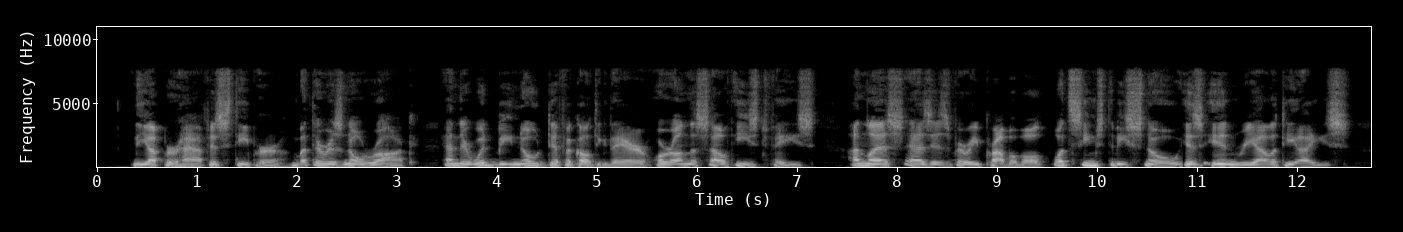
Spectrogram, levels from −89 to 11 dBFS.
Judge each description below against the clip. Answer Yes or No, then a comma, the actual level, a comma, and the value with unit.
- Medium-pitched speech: No, low, 130 Hz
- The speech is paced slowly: No, average, 175 wpm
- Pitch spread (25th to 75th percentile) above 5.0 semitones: No, average, 4.4 semitones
